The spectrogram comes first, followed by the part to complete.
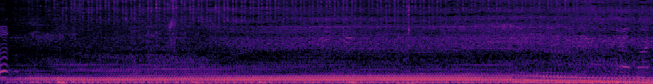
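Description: A four-wheeler engine running at a steady speed with an even pitch, then falling in pitch about five seconds in as it comes off the throttle.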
